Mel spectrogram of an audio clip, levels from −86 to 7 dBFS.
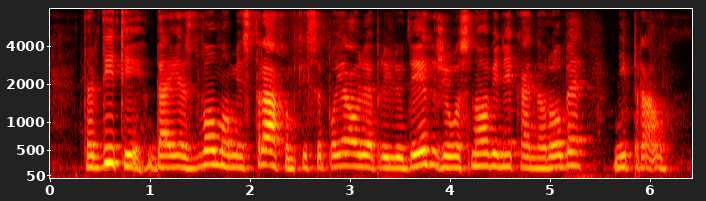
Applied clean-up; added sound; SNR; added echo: none; none; none; none.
